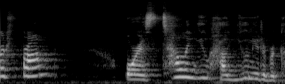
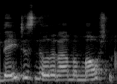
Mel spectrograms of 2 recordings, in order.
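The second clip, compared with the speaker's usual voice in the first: ordinary delivery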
